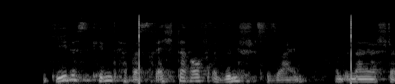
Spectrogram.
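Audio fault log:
1.39 s and 3.51 s, file header played as audio: a sharp, loud click snaps out at each point in the speech. Each is very brief, only a couple of milliseconds. Separate WAV pieces were joined here without their headers being stripped. The few dozen bytes of header data were read as sample values. Those values bear no relation to the waveform around them, so they form a sudden spike. That spike is heard as the snap.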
